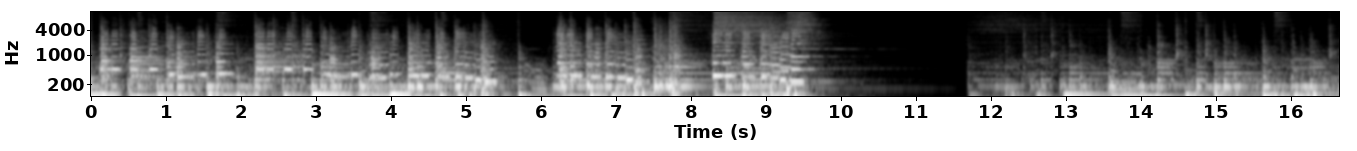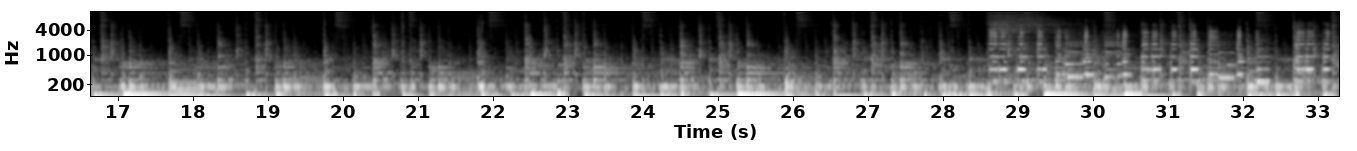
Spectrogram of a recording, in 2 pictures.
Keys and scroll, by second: 4.5 space, 7.4 Escape, 7.7 space, 8.2 Escape, 12.8 Escape, 13.1 space, 17.9 space, 18.3 Escape, 25.6 space, 26.1 Escape.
